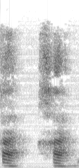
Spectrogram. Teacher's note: Ha harfida tovush bo'g'zimizning o'rtasida hosil bo'ladi hamda biz tomog'imizdan og'zimizdan chiqqan havo bo'g'zimizdan yurganini sezishimiz kerak.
